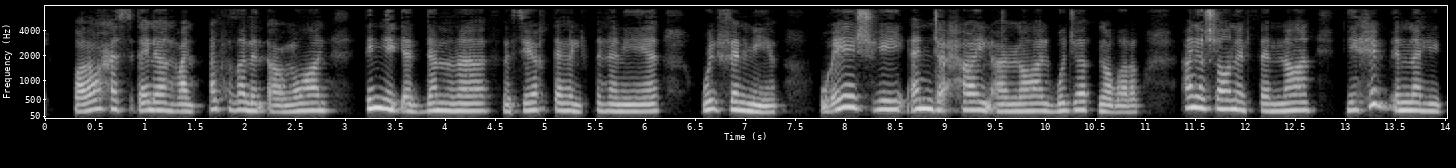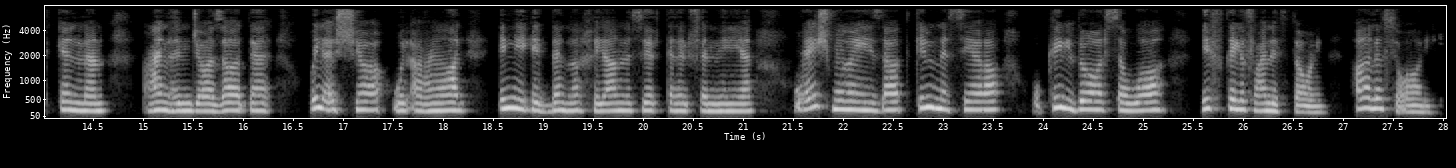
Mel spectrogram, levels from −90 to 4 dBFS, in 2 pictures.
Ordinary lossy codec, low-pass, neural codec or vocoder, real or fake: MP3, 48 kbps; 7.2 kHz; codec, 24 kHz, 0.9 kbps, WavTokenizer, medium music audio release; fake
